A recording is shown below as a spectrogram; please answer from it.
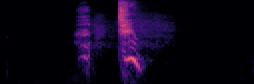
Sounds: Sneeze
